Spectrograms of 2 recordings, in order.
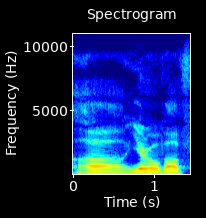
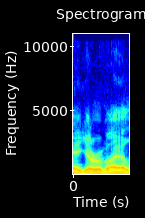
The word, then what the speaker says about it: Yarovaya: Per their that And Yerovov law, right? How do you pronounce her name? yeah, Yarovaya law.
